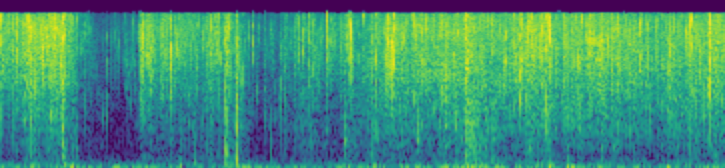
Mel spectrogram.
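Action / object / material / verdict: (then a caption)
scrape / plastic bubble wrap / plastic / none. Fingers squeeze a loose sheet of clear plastic bubble wrap resting on top of a red shoebox, popping the bubbles. The result is a dense run of crinkling with sharp, bright snaps scattered through it.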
